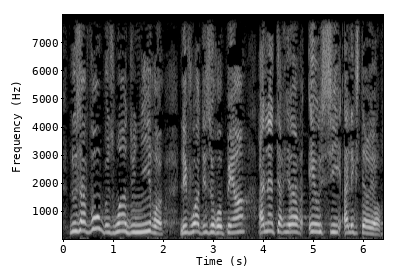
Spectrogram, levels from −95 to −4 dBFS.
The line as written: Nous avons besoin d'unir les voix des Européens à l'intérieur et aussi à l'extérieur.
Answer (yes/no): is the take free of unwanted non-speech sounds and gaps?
yes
